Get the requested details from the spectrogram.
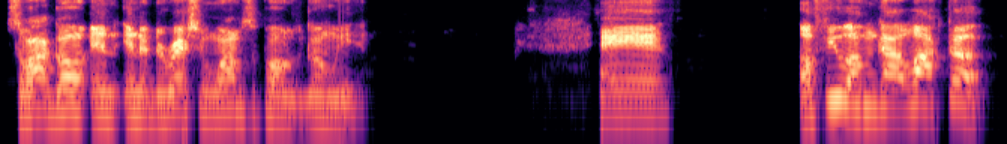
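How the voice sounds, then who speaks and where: Young male host, high and piercingly bright tone, loose conversational storytelling with slang and repeated phrases. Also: moderate pace. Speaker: show host, hair stylist. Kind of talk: casual motivational storytelling.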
